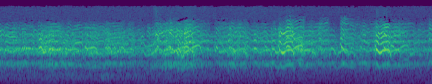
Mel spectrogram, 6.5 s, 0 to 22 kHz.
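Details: Close-up of a large flock of about 1,000 laughing gulls on the ground and in flight: a dense chorus of nasal, yelping calls overlapping continuously, with higher laughing notes rising out of the din.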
